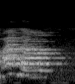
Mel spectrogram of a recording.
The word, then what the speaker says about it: anak: So, ito ay ang pagbigkas nito ay anak. Anak. So, sa bahaging na ay dapat mataas ang inyong pagbigkas.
